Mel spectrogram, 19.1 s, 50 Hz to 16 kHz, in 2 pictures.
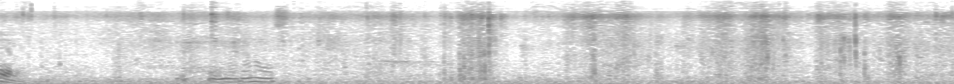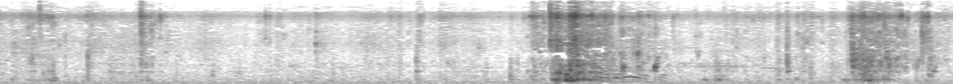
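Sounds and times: fish splashing in bucket: 13.5s - 19.0s.

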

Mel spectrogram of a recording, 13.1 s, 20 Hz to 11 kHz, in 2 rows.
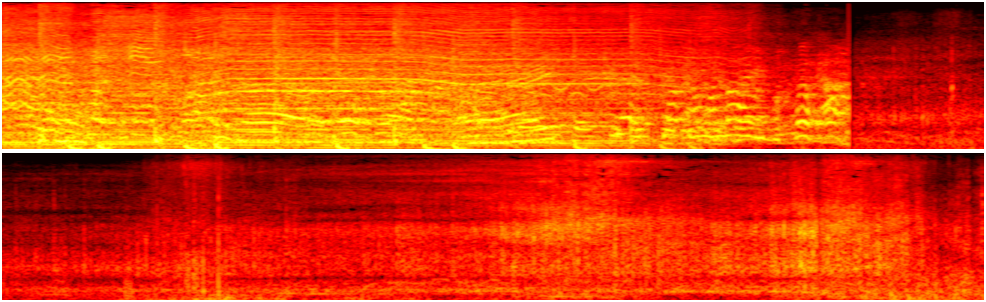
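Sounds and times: bike tyres crunching on gravel: 5.7s - 13.0s.

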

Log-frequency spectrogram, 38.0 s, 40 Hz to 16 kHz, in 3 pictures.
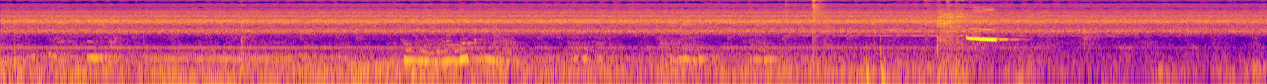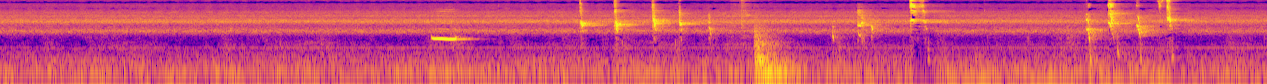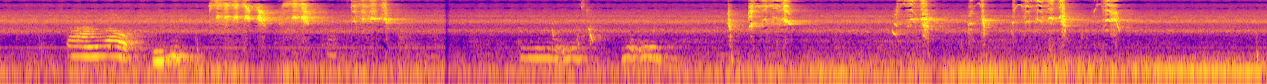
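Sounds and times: baby monkey squeaky calls: 9.6s - 10.2s, 17.0s - 17.5s, 18.4s - 20.1s, 21.0s - 22.2s, 23.5s - 24.6s, 27.4s - 29.4s, 31.1s - 31.4s, 32.6s - 33.5s, 34.2s - 36.7s.

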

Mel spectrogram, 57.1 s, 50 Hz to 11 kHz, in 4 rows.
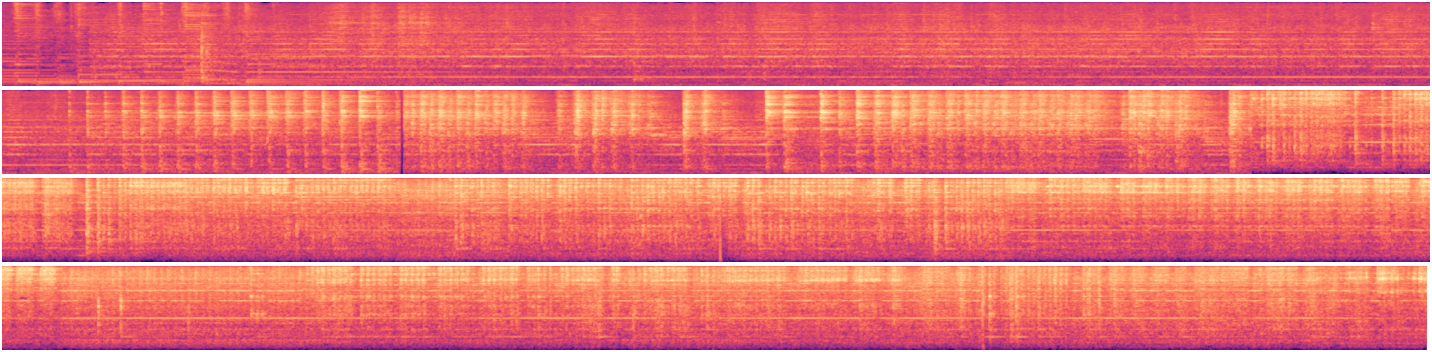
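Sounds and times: lathe chisel scraping wood: 22.2s - 57.0s.

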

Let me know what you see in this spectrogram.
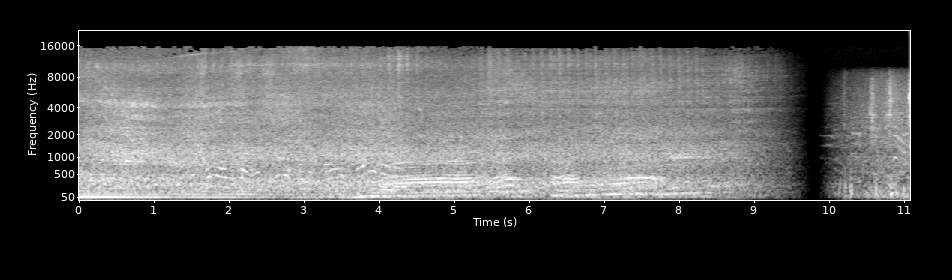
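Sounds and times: vehicle engines passing: 0.0s - 9.7s.

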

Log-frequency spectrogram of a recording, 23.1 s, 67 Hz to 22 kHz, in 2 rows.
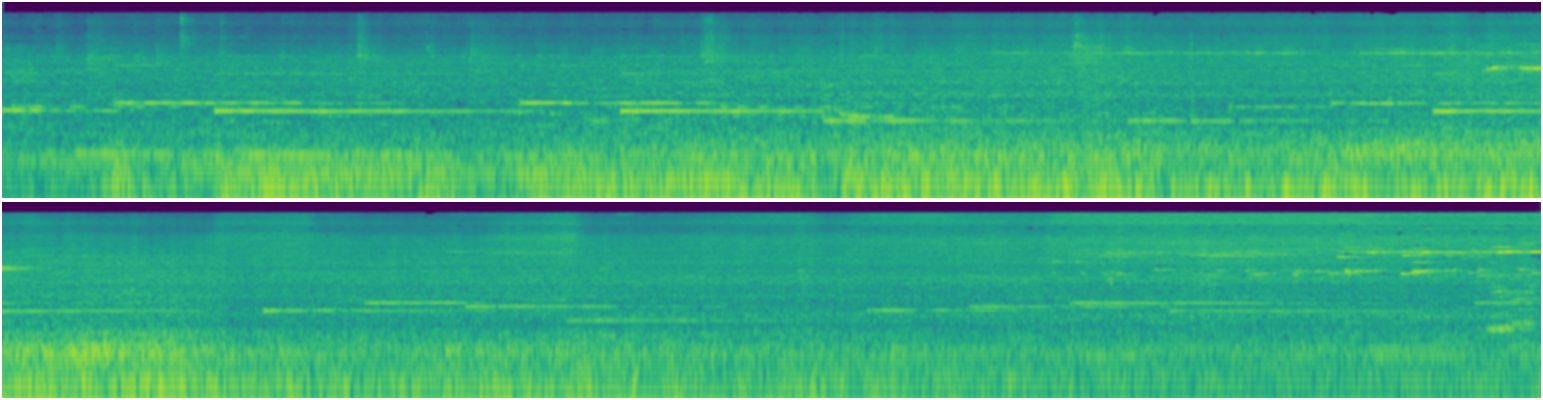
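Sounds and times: electric train rumbling and slowing: 0.0s - 23.0s.

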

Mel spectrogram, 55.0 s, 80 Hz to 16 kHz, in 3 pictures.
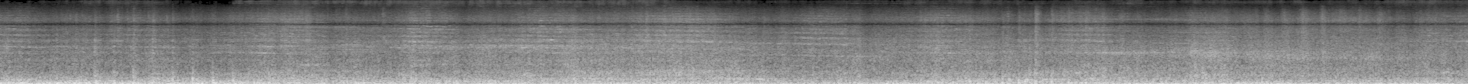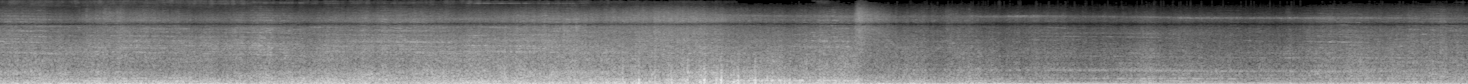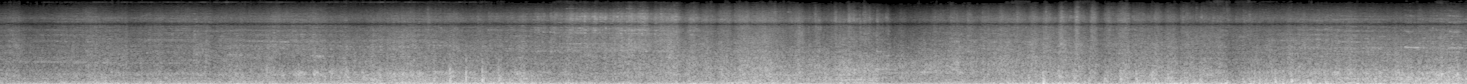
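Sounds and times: clickety-clack over rail joints: 0.0s - 32.3s, 34.4s - 55.0s
low diesel locomotive drone: 0.0s - 55.0s
train wheels rumbling on rail: 0.0s - 55.0s
faint wheel squeal: 53.8s - 55.0s.

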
